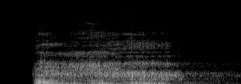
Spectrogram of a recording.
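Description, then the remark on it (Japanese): A monster in the audience seats lets out a single deep, rumbling roar that starts abruptly, holds loud and rough for over a second, then fades away. No one speaks. “やかましく泣いて、早く私を食い殺したいと言っているようだな。”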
